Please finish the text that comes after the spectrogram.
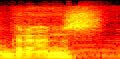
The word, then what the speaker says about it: Grande: Grande, as opposed to Grandee, you know?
